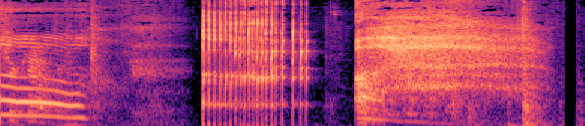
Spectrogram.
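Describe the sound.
Burping, a few loud, rough belches in separate bursts, with short quiet gaps between them and a faint trailing burp near the end.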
